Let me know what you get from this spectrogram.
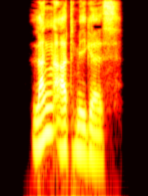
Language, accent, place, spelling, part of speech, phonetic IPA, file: German, Germany, Berlin, langatmiges, adjective, [ˈlaŋˌʔaːtmɪɡəs], De-langatmiges.ogg
- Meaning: strong/mixed nominative/accusative neuter singular of langatmig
